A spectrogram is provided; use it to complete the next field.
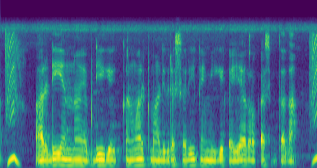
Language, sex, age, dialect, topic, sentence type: Kannada, male, 18-24, Dharwad Kannada, banking, statement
